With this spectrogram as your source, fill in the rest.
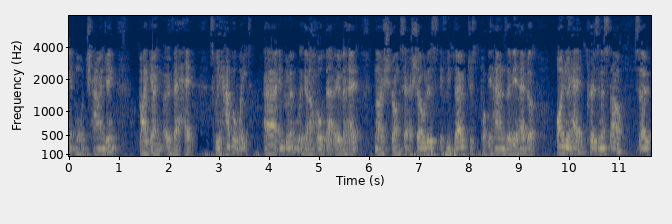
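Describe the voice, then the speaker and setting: Audible room echo and light background noise surround speech delivered at a fairly quick pace. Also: man. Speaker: fitness coach. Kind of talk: exercise tutorial. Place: garage. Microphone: camera far.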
